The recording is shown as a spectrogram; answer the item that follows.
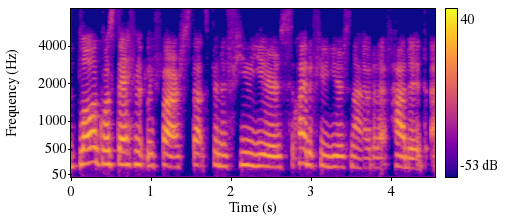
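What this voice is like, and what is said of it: Non-native speaker with Scottish accent. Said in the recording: “You sound like you've got a Scottish accent... They can hear the Scottish accent, but they can also hear that it's not a native accent”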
